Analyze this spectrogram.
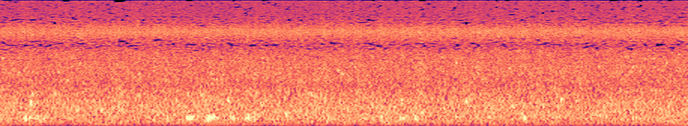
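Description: Waterfall pouring into a plunge pool: a steady rushing hiss of falling water, with a few brief knocks about two seconds in.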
